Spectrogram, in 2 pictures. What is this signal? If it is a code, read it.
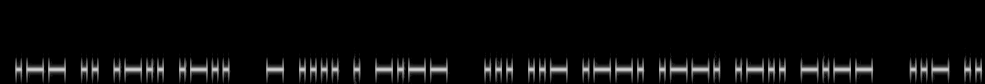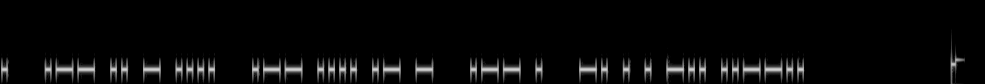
Morse code, heard as a keyed tone, about 21 wpm, 700 Hz. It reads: WILL THEY SUPPLY US WITH WHAT WE NEED?
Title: Sentences from Top 1000 Words - Review Part 5 - 22wpm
